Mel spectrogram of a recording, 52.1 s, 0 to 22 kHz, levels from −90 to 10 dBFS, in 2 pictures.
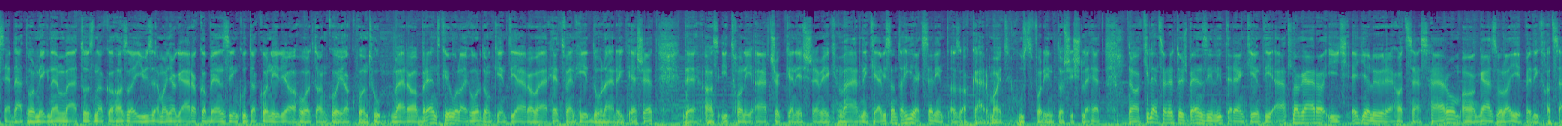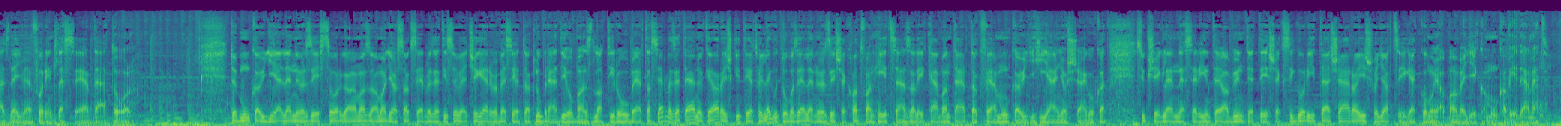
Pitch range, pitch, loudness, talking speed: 75-85 Hz, 80 Hz, -12 LUFS, 115 wpm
